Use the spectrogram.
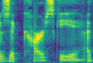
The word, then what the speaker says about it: Zikarsky: Of course, Rocco Zikarsky, that's how you say it, the second round pick from last year.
